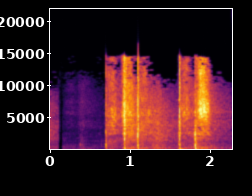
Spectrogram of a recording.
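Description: Boxing gloves smacking into leather focus mitts: five sharp smacks in quick combinations, a group of three starting about two-thirds of a second in, then two more near the end, each with a short echo.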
